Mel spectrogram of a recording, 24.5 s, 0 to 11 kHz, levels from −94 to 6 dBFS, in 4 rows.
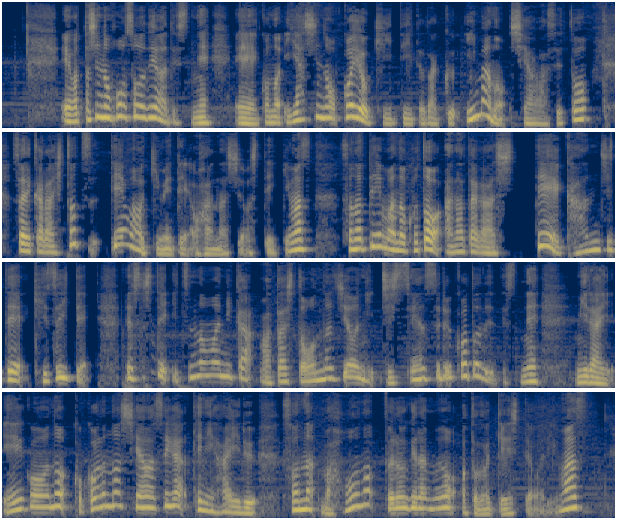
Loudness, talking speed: -22 LUFS, 330 characters per minute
